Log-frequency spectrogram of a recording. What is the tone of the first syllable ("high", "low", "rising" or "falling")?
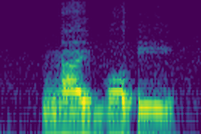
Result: low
